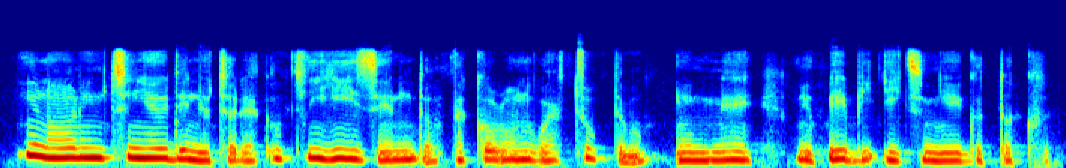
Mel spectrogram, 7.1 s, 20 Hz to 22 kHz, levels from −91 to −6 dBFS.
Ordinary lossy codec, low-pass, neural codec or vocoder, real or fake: none; 10.8 kHz; codec, 24 kHz, 0.9 kbps, WavTokenizer, small release; fake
